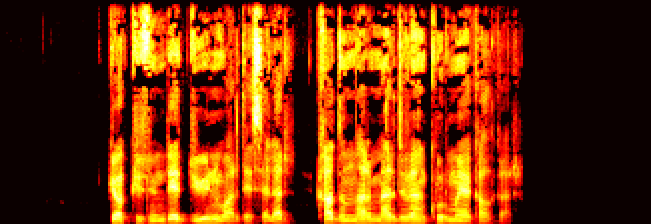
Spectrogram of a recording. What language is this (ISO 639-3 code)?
tur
